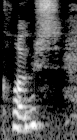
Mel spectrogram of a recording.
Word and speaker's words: cloche: That's how you say it, cloche.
